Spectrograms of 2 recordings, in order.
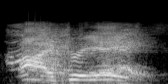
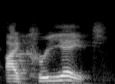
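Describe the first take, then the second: First: Shouted from a mountaintop, louder; super powerful. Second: Said in the usual way. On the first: Shown as a demonstration. Leading the crowd, shouting it powerful from a mountaintop. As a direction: proclaim it like you own the mountain. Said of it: "super powerful, standing on the top of a mountain". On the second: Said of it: "now say it like you're, like, super powerful".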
